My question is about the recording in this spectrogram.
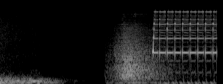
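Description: Animated logo sound effect: a short rush of noise swells up, then a bright ringing chime-like tone with a fast flutter sounds for about half a second and cuts off abruptly.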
